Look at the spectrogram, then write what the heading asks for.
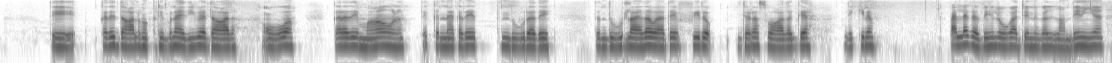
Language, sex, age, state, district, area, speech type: Dogri, female, 18-30, Jammu and Kashmir, Samba, rural, spontaneous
